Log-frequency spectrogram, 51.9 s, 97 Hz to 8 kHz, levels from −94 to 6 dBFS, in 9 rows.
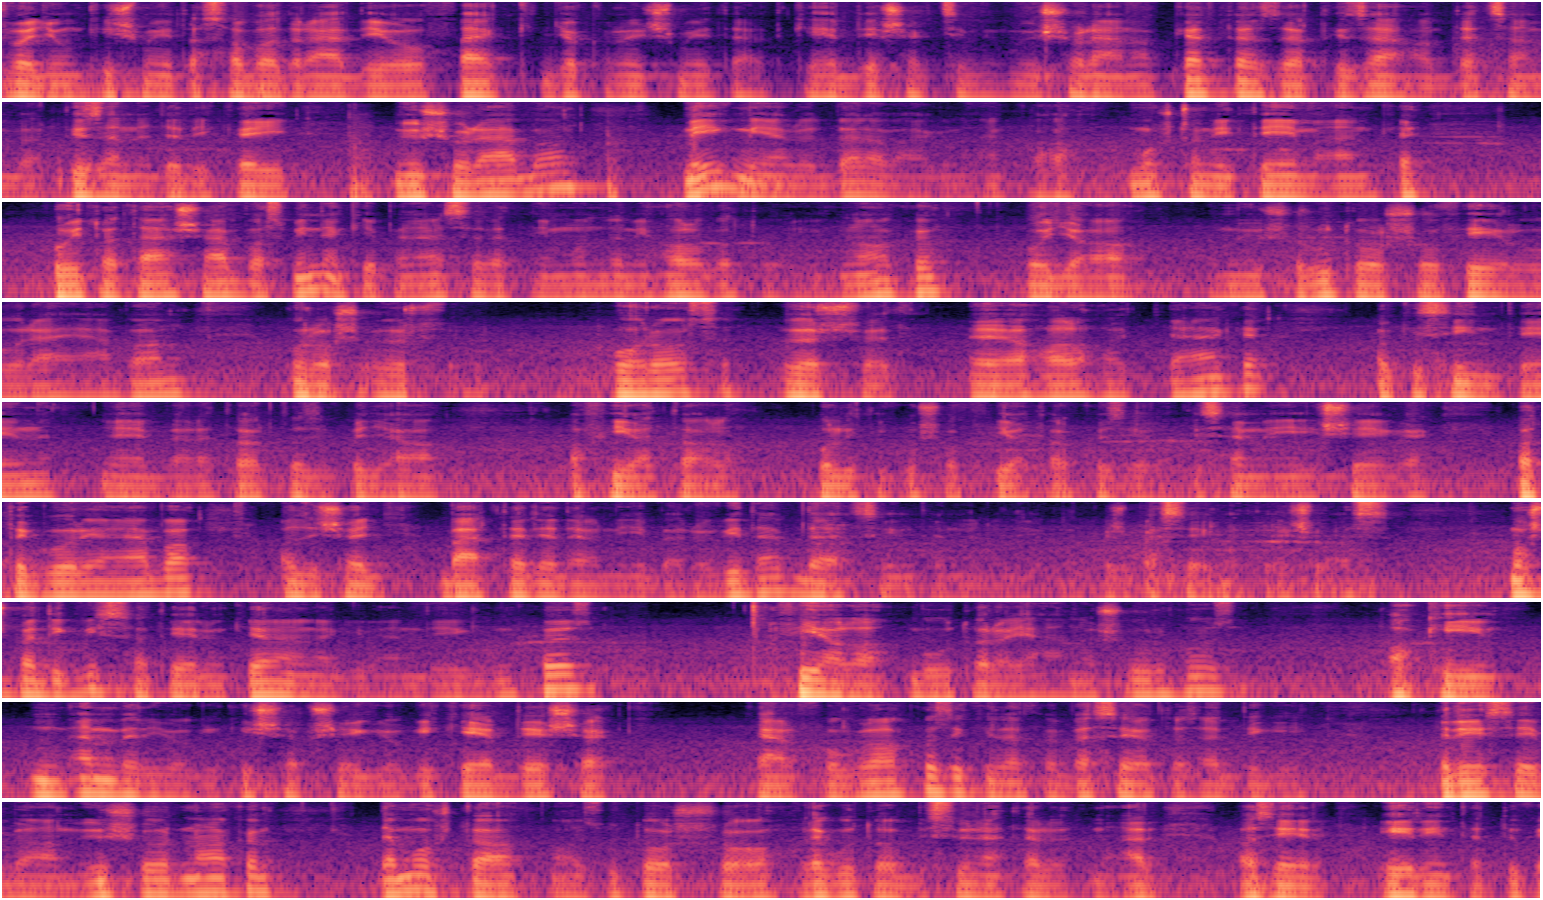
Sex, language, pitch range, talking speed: male, Slovak, 90-105 Hz, 110 wpm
